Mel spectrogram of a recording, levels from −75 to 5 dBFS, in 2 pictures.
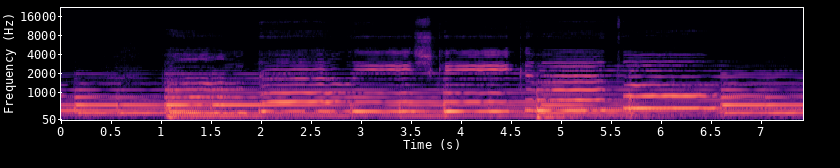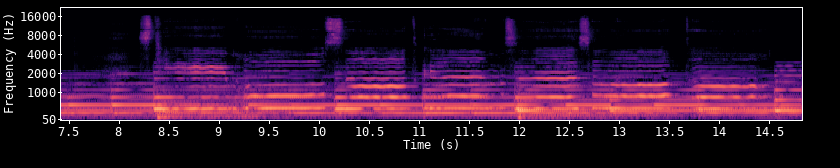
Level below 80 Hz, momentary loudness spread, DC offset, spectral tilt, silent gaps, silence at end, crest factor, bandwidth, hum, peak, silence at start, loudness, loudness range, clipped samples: -72 dBFS; 6 LU; under 0.1%; -6.5 dB/octave; none; 0 s; 16 dB; 15.5 kHz; none; -2 dBFS; 0 s; -19 LUFS; 3 LU; under 0.1%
